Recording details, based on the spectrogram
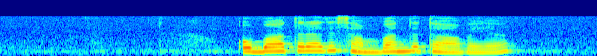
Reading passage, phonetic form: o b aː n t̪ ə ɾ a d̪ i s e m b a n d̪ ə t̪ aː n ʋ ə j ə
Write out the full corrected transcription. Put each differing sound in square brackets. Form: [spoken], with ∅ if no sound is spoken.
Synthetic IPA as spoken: o b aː [∅] t̪ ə ɾ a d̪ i s [a] m b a n d̪ ə t̪ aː [∅] ʋ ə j ə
